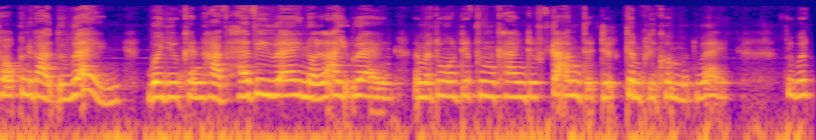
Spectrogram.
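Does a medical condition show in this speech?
Yes: deafness (Usher syndrome), Usher syndrome, profound deafness from birth; born profoundly deaf, eyesight threatened, hearing aids from age two, cochlear implants at forty; over a year since cochlear implants activated, implants working, still learning everyday sounds.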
